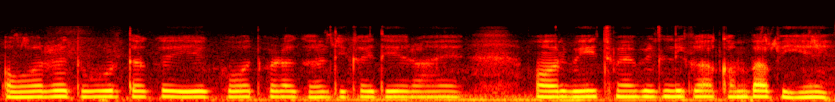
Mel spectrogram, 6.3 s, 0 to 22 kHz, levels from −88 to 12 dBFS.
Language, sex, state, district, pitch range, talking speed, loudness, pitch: Hindi, female, Rajasthan, Barmer, 210-225 Hz, 180 wpm, -16 LUFS, 220 Hz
